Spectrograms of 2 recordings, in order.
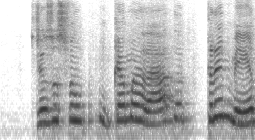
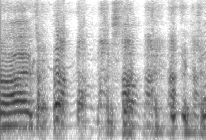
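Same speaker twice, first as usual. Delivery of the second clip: laughing; much slower than usual. Real, not acted. Laughs while answering.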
